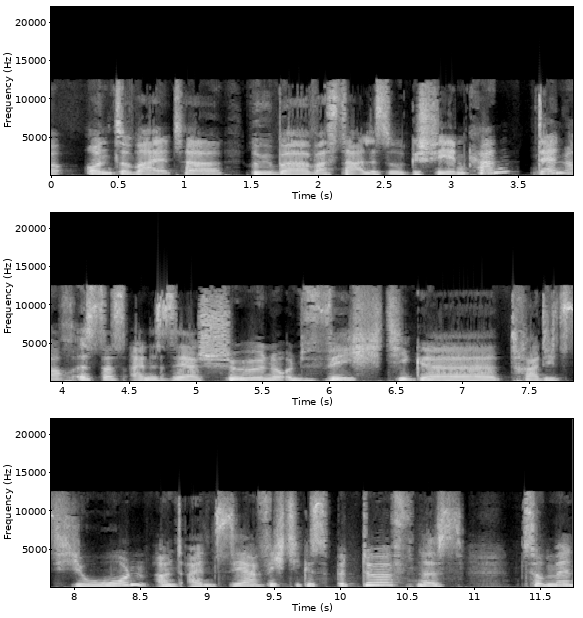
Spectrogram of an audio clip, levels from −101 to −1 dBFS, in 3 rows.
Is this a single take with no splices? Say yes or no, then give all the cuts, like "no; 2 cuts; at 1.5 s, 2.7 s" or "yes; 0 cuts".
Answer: no; 3 cuts; at 1.4 s, 3.5 s, 4.7 s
